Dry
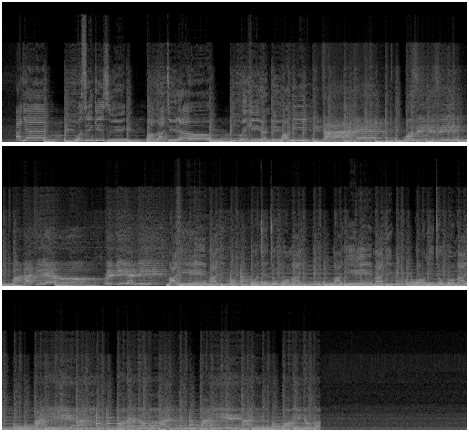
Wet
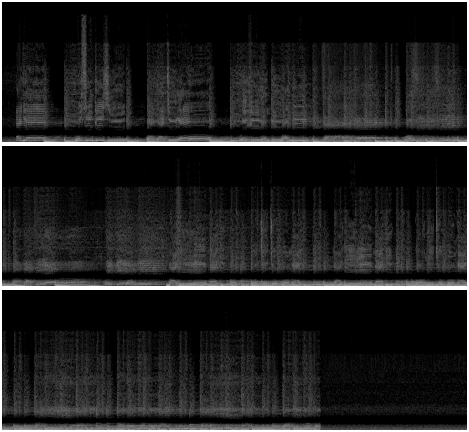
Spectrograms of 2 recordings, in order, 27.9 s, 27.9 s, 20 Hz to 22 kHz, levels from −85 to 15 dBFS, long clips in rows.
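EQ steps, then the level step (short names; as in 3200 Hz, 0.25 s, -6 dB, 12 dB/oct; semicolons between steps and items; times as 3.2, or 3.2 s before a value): elliptic band-stop 770–2900 Hz, stop band 70 dB; low shelf 130 Hz +11.5 dB; -7.5 dB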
